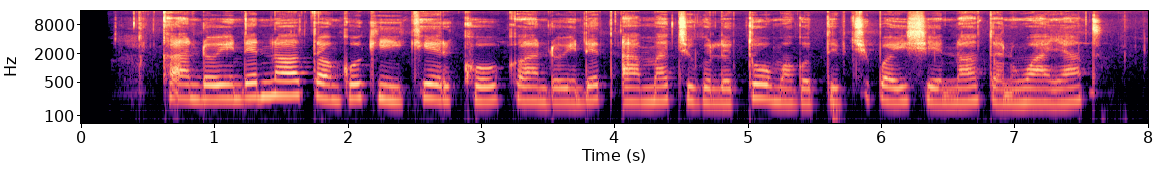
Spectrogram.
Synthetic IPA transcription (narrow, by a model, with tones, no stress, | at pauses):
ka˨ndo˨i˨nde˦nɔ˦t̪ɔ˨ŋko˦ki˨kʰe˦ɾkʰo˦ka˨ndo˨i˨nde˦t̪a˨ma˦t͡ʃu˨ɡo˨le˨t̪o˦ma˨ɡo˨t̪i˨p̚t͡ʃu˦pa˨i˦ʃje˨nɔ˦t̪ɔ˨nwa˦˨ja˦t̪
